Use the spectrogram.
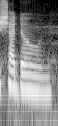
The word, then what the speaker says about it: Shadown: It's a barcode, but we all know him as the Blue Protoss, Shadown. Apparently from Nuit Blanche, I'm guessing, going off his Twitter. Yeah, it's actually Shadown.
